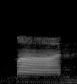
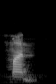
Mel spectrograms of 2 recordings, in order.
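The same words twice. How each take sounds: First: The word has a long, level pitch. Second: The word has a short, level pitch. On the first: It means correct. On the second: It means catch. "Straight but short"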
